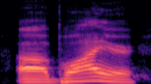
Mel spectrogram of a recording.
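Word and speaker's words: Bleier: Blyer.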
